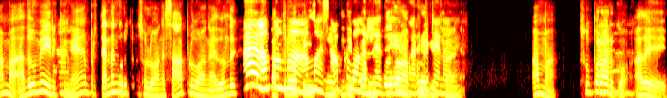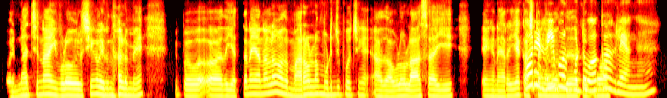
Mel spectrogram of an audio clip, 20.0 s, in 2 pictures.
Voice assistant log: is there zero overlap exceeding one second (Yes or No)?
No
